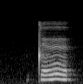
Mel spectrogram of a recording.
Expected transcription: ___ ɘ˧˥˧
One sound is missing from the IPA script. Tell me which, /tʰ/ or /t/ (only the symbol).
t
